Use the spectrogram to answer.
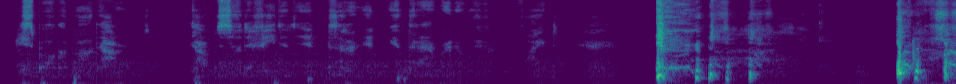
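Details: A single cough from the reader during a spoken ASMR book reading.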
